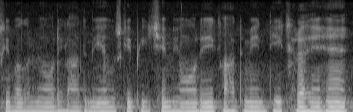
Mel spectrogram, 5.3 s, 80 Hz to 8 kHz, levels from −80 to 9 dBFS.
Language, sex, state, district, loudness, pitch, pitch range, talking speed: Hindi, male, Jharkhand, Deoghar, -17 LUFS, 115 Hz, 115-120 Hz, 180 wpm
